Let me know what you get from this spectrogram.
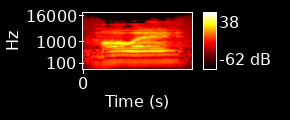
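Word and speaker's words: mole: but maybe maybe she's Rich Huff m is pronounced mle it is a wonderful Mexican gravy with mexican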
